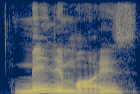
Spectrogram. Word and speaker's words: minimize: to the stressed syllable we have minimized the stress is on the first syllable minimize we have protect the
